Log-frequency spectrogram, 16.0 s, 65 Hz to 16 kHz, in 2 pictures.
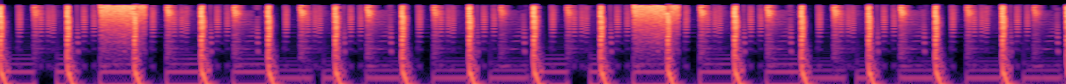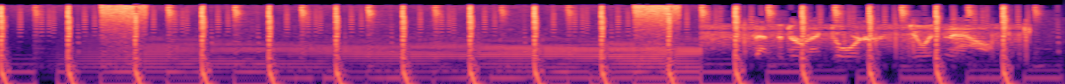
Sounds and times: Techno beat 0:00.0 - 0:15.9
voice sample tagged on end 0:08.6 - 0:15.8

